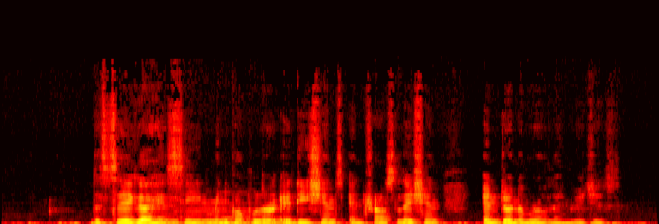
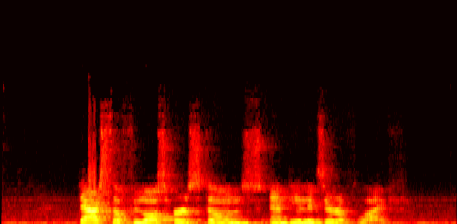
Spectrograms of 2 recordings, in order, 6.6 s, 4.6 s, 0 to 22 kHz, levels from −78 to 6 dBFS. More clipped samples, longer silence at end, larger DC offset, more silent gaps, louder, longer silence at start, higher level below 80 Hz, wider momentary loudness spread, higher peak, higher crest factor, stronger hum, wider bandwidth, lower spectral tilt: neither; second, 0.1 s vs 0.3 s; neither; neither; second, -24 LUFS vs -18 LUFS; about the same, 0.05 s vs 0.05 s; first, -44 dBFS vs -50 dBFS; second, 11 LU vs 14 LU; second, -6 dBFS vs 0 dBFS; about the same, 18 dB vs 18 dB; neither; first, 15.5 kHz vs 11.5 kHz; about the same, -5.5 dB/octave vs -6.5 dB/octave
